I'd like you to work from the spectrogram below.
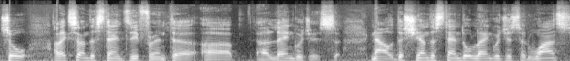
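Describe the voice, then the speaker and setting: This speaker has a non-native accent and talks at a moderate pace with ordinary pitch variation. Noticeable noise sits in the background. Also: man. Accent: foreign. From Italy. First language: Italian. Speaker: tech company speaker. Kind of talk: Q&A at a meetup. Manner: hesitant, many fillers.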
